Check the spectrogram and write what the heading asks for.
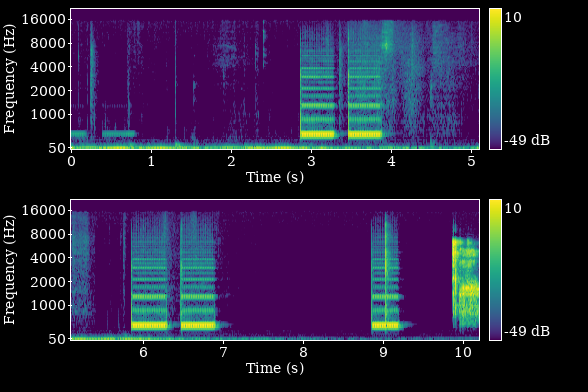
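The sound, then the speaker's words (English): A phone call ringing tone sounds in repeated double bursts, two short buzzy rings, a pause, then two more and a final single ring, fairly loud and clear with no talking over it. “Is that ringing?”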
